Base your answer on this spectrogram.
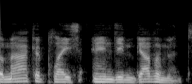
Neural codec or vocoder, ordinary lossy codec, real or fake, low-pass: codec, 44.1 kHz, 3.4 kbps, Pupu-Codec; MP3, 48 kbps; fake; 7.2 kHz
